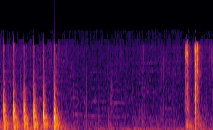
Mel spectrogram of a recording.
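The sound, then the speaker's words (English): The Lone Ranger and Tonto knock on Lolita's hotel room door in the town of Flat Rock: six quick, sharp raps in a steady rhythm, a few seconds of near silence, then two more firm knocks. No one speaks. “A few minutes later, they knocked at her door.”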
